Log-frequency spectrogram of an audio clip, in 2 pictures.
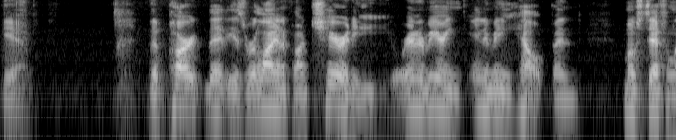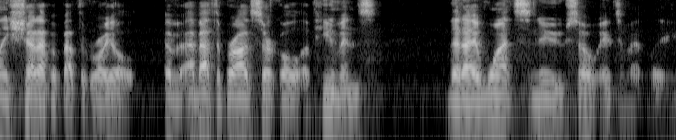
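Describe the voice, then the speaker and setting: A drowsy man reading his own poetry slowly and deliberately, stumbling and repeating phrases as he goes. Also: fairly low pitch, animated, a bit bright. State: drowsy, short on sleep. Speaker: poet reading own work. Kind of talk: slow, halting poetry reading.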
